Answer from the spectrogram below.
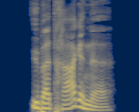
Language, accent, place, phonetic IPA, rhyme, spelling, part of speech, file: German, Germany, Berlin, [ˌyːbɐˈtʁaːɡənə], -aːɡənə, übertragene, adjective, De-übertragene.ogg
- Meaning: inflection of übertragen: 1. strong/mixed nominative/accusative feminine singular 2. strong nominative/accusative plural 3. weak nominative all-gender singular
